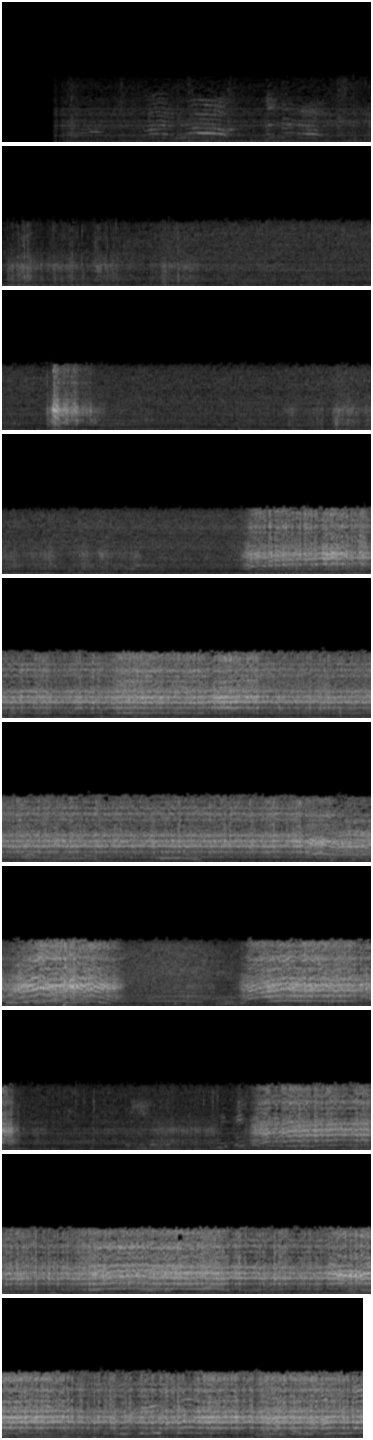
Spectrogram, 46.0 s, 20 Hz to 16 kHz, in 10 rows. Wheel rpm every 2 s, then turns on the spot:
0, 0, 10, 20, 0, 20, 10, 20, 90, 160, 160, 160, 160, 140, 60, 90, 50, 40, 150, 160, 160, 160, 160.
4-8 10-16 28-30 32-34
